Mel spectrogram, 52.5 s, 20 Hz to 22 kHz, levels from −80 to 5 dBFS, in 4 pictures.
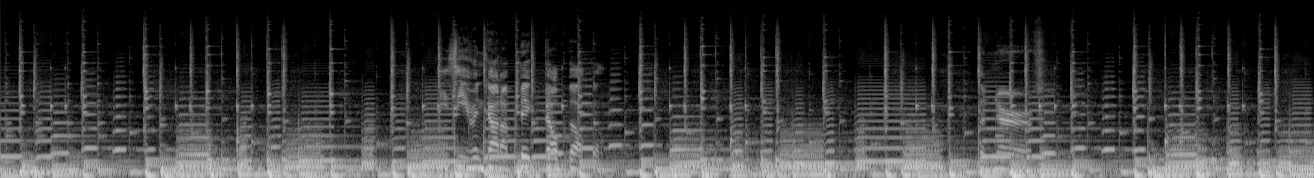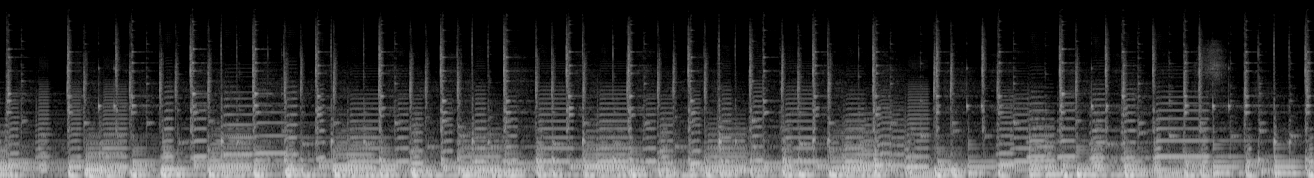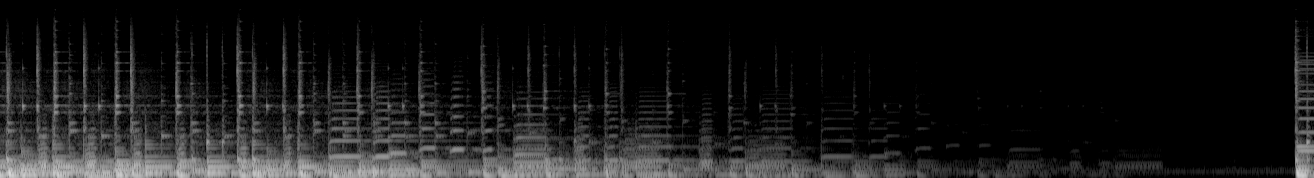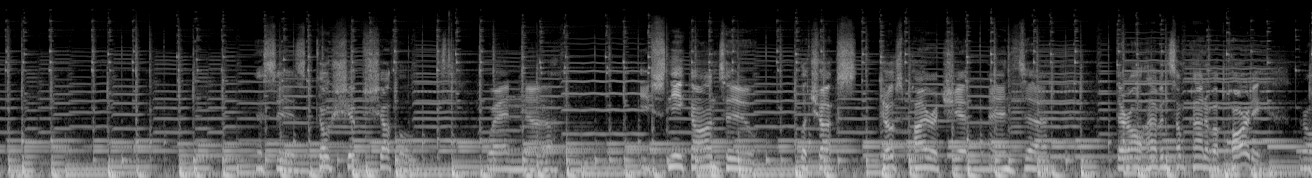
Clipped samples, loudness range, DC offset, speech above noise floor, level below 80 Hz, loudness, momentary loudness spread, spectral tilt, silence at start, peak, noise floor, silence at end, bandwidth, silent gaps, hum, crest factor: under 0.1%; 9 LU; under 0.1%; 53 dB; -26 dBFS; -21 LUFS; 8 LU; -6 dB/octave; 0 s; -4 dBFS; -73 dBFS; 0 s; 14 kHz; none; none; 16 dB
